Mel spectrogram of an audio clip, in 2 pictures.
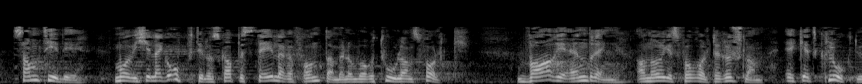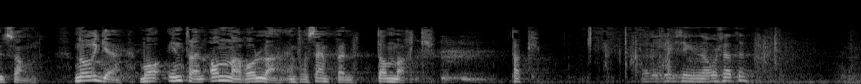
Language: Norwegian Nynorsk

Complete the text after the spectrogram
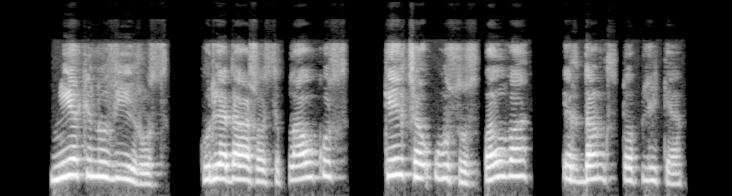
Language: Lithuanian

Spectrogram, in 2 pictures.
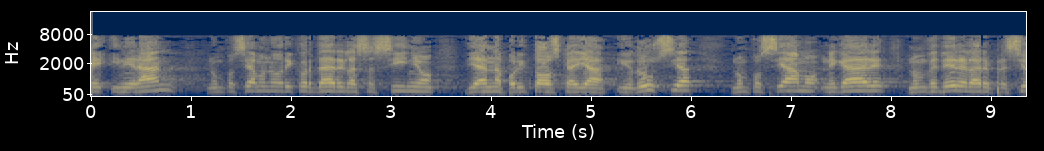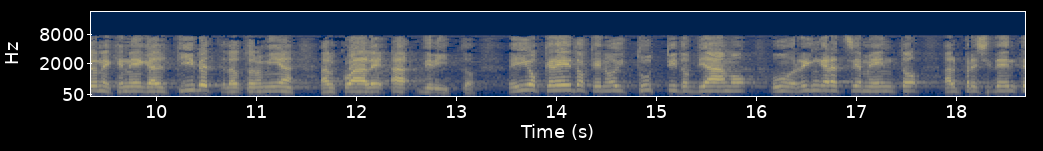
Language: Italian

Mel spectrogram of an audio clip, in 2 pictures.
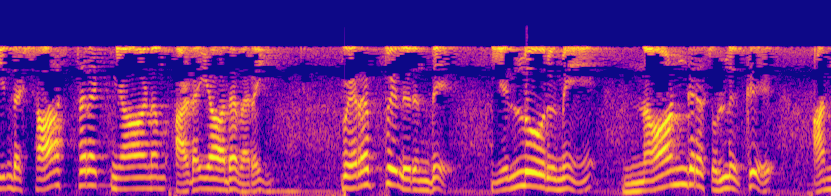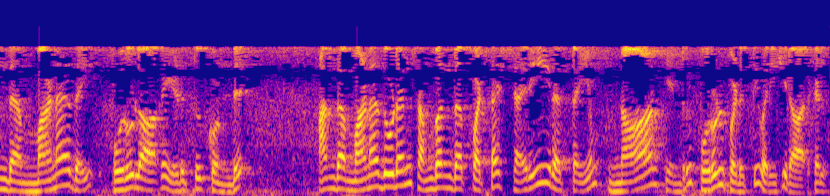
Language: Tamil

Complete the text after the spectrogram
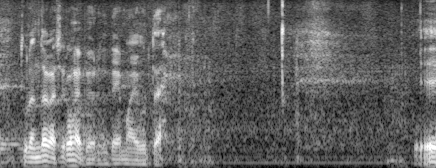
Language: Estonian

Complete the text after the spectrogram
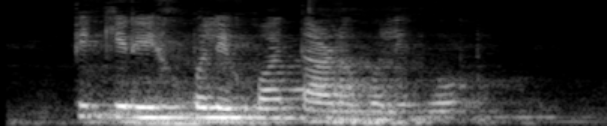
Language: Pashto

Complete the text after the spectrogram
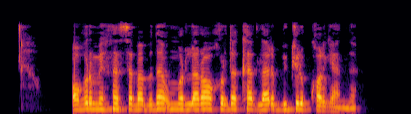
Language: Uzbek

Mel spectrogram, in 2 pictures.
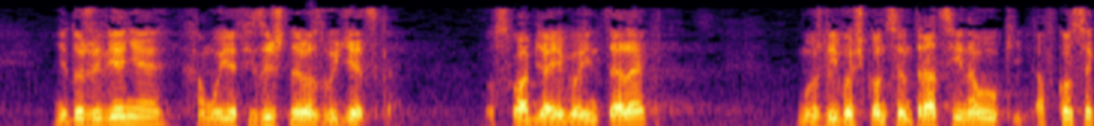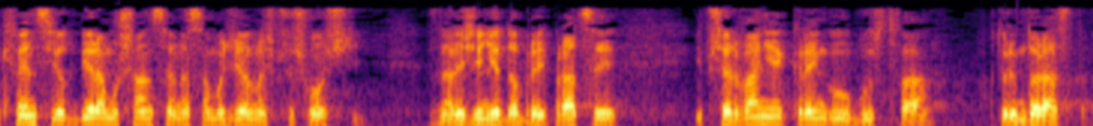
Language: Polish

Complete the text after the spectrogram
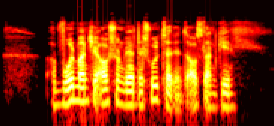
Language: German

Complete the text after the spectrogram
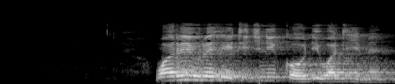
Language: Luo (Kenya and Tanzania)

